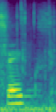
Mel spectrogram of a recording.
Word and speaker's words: Jacques: Jacques, Jakes. he Jacques. says Jakes, but it's spelled French.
